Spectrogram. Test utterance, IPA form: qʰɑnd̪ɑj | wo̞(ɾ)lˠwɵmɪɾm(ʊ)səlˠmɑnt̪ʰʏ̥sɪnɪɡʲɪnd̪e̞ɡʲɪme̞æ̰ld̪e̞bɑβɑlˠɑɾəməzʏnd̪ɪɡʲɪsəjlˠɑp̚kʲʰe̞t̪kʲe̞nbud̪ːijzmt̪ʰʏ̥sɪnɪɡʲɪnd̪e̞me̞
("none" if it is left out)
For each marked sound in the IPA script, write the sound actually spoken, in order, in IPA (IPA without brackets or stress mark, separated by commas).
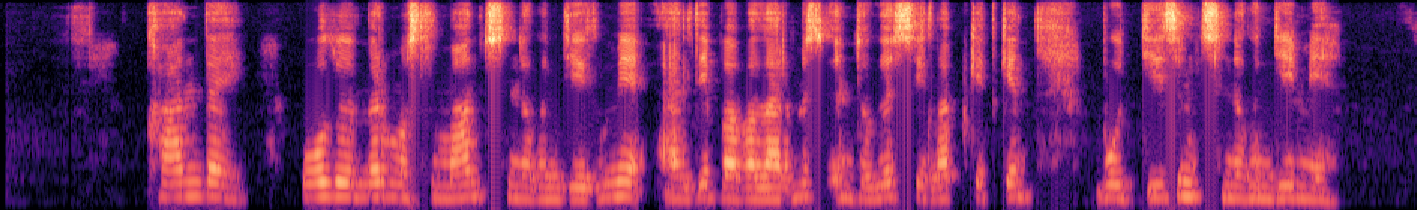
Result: none, ʊ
